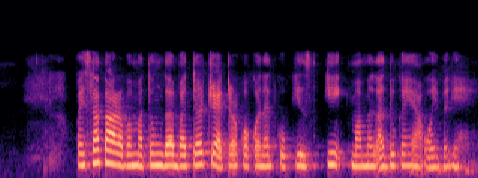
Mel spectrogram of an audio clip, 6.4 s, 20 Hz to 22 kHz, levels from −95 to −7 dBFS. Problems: none marked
